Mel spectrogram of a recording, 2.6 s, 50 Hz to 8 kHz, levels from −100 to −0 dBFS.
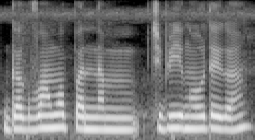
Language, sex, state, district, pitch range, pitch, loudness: Wancho, female, Arunachal Pradesh, Longding, 210-230 Hz, 220 Hz, -13 LUFS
